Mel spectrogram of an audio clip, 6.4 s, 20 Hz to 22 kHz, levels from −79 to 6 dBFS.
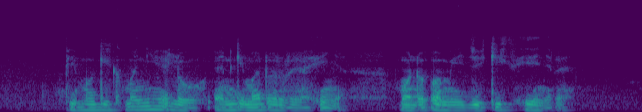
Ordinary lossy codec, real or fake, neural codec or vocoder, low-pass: none; real; none; 19.8 kHz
